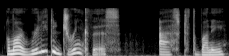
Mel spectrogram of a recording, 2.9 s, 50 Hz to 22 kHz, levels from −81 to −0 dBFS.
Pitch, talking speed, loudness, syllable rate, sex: 230 Hz, 190 wpm, -19 LUFS, 5.4 syllables/s, female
